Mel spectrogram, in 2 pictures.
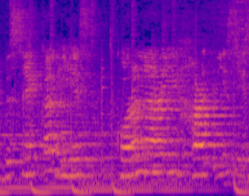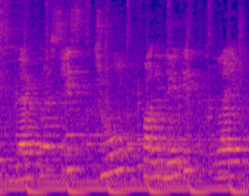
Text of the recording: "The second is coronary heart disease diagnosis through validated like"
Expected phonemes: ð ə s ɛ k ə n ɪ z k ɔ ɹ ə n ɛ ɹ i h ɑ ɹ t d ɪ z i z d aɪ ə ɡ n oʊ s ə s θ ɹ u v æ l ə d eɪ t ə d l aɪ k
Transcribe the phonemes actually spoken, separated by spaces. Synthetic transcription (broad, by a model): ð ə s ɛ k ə ɪ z k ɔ ɹ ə n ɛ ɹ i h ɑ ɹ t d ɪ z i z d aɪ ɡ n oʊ s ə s t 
